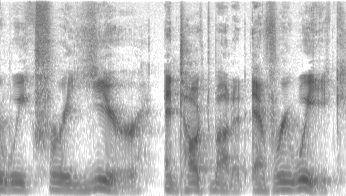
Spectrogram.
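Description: A man speaks with fairly even intonation. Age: 20s. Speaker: movie podcast co-host. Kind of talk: casual chat.

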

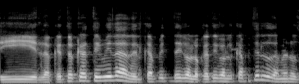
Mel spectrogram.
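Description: On a very clean recording with a silent background, a man talks very fast at a fairly high pitch. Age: 40s. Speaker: business founder. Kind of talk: interview. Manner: halting, many repetitions.

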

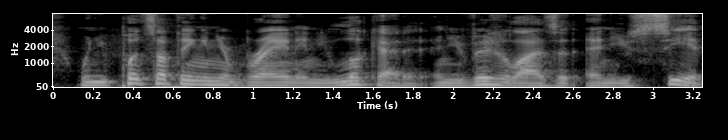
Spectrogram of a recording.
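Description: Over a silent background in a very clean recording, a man talks at a very fast pace in a medium pitch with ordinary pitch variation. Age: 20s. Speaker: entrepreneur and landscaper. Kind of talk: casual interview. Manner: halting, frequent fillers.

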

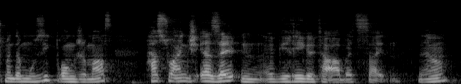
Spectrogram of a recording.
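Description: Here is a man with a plain, everyday voice. His pitch sits fairly high. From Germany, Frankfurt area. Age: 30s. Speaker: photographer and videographer. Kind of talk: casual interview.

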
